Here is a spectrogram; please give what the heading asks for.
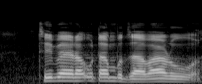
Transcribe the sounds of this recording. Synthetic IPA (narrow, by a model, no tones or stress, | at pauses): tʰiβɛɺaʔutʼambud͡zaβaɺuːwa̰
